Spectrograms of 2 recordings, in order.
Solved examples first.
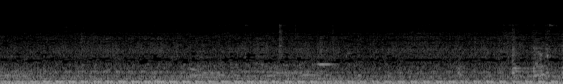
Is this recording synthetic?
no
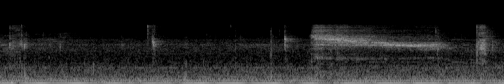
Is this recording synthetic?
no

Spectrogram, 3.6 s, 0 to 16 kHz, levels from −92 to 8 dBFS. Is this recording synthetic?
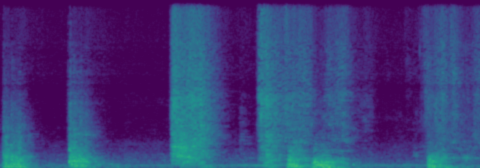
no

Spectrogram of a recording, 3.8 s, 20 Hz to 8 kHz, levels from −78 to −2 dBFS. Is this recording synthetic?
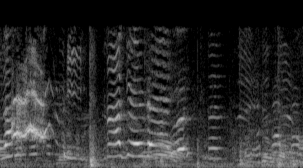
no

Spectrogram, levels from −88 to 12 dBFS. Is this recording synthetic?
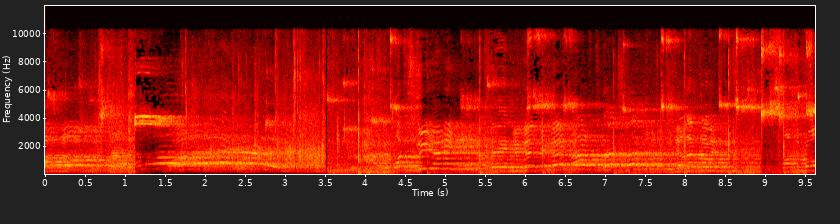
no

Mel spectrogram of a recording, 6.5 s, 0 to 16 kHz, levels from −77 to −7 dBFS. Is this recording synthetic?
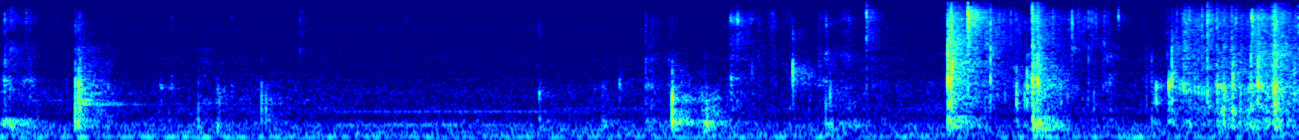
yes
